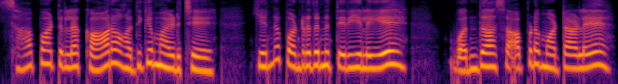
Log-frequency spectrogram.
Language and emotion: Tamil, fearful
